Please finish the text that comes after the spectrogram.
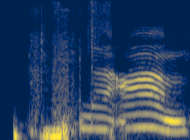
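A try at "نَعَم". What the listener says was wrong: Kok bacanya na'am? na'am. Pendek ibu-ibu.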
